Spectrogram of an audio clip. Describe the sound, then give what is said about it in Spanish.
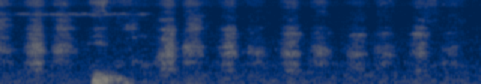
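A person demonstrates the quick, shallow breathing of stress, high in the upper lungs: a steady run of short, breathy puffs about every quarter second, fairly soft, with one brief voiced sound near the start. “Cuando estás estresado regularmente, estás respirando aquí, superficial.”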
